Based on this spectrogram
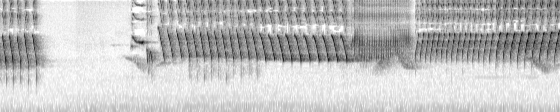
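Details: Canary singing to draw other canaries into long rolling song: a short high burst, a pause, then a long very rapid buzzy roll held steady, a brief harsh rasp, and the dense rolling trill resuming.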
